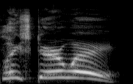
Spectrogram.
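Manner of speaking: very high, shrill and loud heckling shout. Retelling a comedy tent show: imitating a heckler in back. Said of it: "Some guys in the back".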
